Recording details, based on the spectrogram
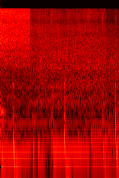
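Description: Jaggery drops into a hot kadai on a stove and sets off a soft, steady sizzle, with a few light scrapes or stirs at regular intervals and no voices.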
